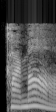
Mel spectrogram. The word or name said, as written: karmal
